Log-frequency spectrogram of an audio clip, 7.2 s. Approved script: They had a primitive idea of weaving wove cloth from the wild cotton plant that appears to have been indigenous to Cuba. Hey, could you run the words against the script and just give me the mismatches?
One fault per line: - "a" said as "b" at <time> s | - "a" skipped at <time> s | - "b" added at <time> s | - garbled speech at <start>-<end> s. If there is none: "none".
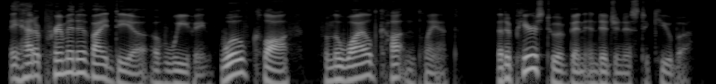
none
